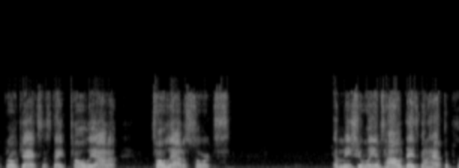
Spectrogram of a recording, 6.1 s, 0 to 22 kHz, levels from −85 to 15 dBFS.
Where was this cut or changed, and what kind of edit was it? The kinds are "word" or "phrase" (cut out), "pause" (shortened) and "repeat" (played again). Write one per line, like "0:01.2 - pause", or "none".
none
